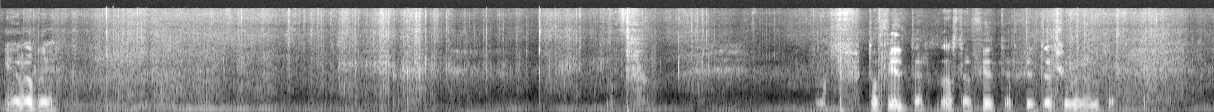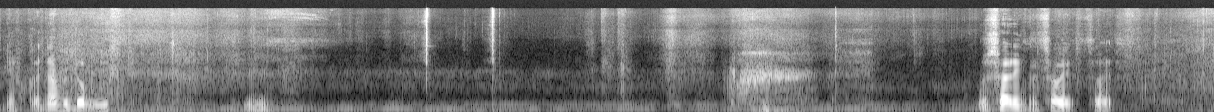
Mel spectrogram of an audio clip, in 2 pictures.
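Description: A man talks softly and close by.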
